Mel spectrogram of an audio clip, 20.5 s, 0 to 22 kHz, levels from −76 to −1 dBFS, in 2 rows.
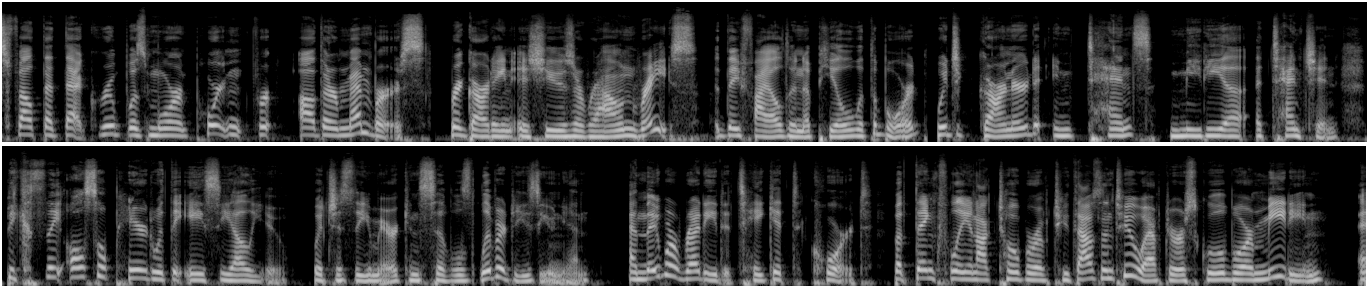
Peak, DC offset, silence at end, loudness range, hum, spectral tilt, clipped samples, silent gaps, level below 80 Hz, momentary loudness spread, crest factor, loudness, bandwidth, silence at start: -2 dBFS; under 0.1%; 0 s; 3 LU; none; -4 dB/octave; under 0.1%; none; -46 dBFS; 6 LU; 20 dB; -22 LUFS; 16.5 kHz; 0 s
